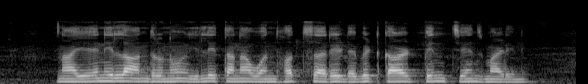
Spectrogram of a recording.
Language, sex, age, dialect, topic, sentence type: Kannada, male, 18-24, Northeastern, banking, statement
